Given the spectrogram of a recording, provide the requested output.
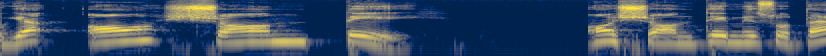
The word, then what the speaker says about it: enchanté: तो ये हो गया enchanté।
